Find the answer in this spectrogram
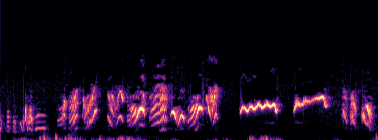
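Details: A caged goldfinch hybrid sings a fast, twittering run of bright chirps and buzzy notes with a few steady high trills, over soft low knocks. The song is used to tutor young birds.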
